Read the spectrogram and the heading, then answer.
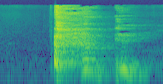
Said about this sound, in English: She's still coughing, everybody. Sorry.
